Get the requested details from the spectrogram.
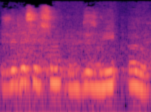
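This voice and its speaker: A woman, quietly talking through a video game in a rambling casual way, full of hesitations. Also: on the high side, fairly even intonation, fairly quick. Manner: talks quietly, holding her voice down at night. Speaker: gaming channel host. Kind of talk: casual let's-play commentary. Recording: echoey room, distant mic, game music behind.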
